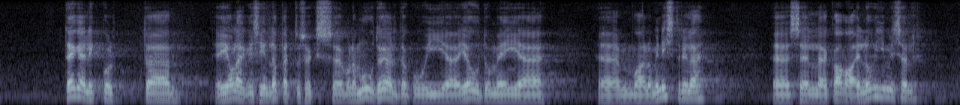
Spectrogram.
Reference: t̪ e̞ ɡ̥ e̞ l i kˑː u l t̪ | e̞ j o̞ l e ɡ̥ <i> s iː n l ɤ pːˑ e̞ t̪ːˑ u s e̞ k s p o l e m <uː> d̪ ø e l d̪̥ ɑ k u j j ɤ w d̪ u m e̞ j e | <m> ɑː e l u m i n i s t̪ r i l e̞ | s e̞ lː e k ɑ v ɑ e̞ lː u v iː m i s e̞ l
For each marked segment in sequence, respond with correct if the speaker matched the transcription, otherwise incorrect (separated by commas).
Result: correct, correct, correct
